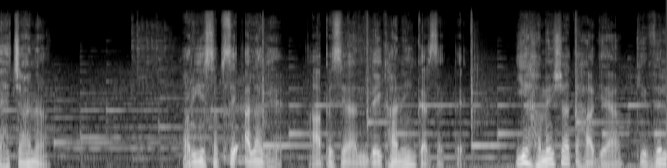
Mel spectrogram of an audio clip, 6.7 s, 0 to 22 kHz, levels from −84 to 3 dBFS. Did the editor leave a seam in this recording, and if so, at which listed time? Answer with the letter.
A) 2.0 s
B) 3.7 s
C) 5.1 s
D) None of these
C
